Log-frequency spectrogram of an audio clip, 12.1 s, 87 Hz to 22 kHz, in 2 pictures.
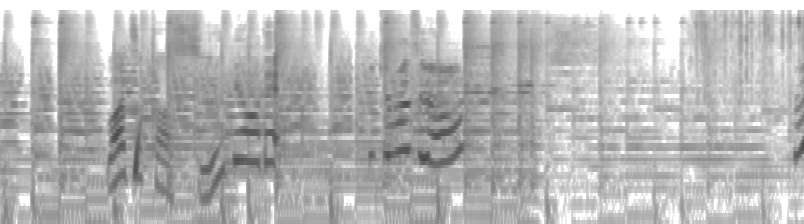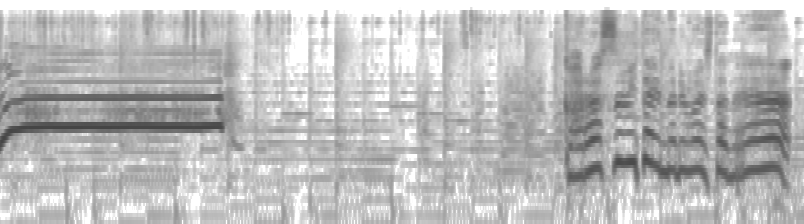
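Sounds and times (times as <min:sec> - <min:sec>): soft background music: 0:00.0 - 0:12.0.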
